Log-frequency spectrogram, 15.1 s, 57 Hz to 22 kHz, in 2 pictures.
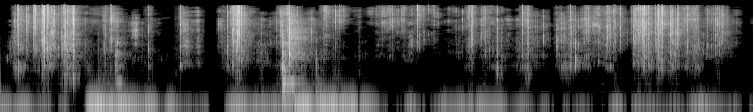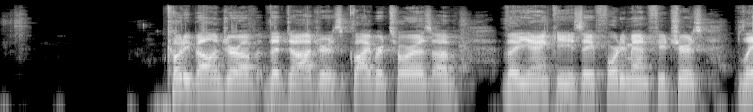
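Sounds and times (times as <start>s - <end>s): wrapper crinkling and tearing: 0.0s - 7.8s.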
